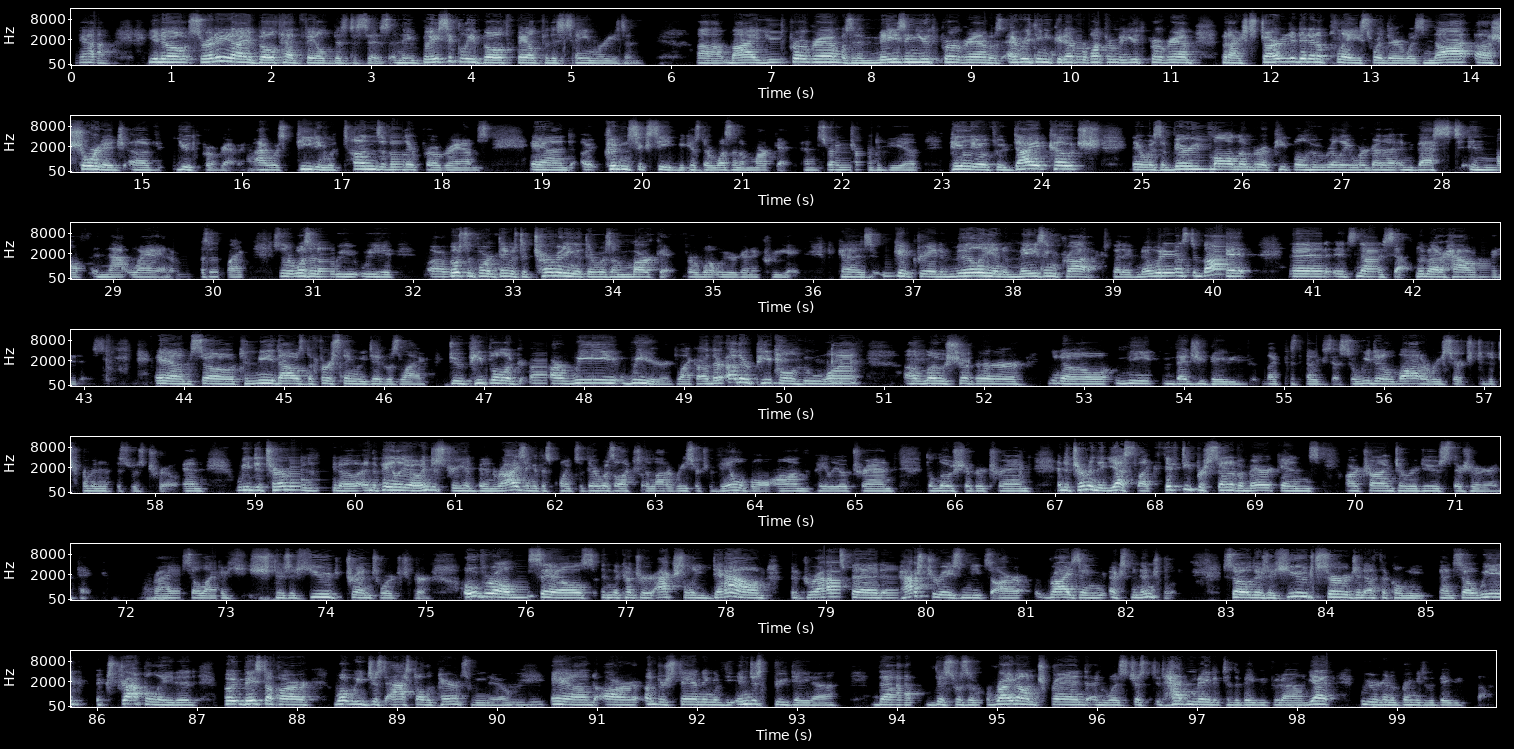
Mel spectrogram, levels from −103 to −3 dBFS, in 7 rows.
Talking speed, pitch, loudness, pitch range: 205 wpm, 165 Hz, -25 LUFS, 150-185 Hz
